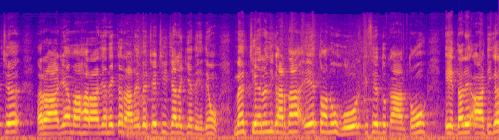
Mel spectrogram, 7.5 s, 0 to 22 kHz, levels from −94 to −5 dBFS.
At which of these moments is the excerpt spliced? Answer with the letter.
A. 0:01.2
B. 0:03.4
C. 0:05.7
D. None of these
D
